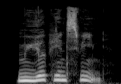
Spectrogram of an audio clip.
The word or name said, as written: MYREPINDSVIN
